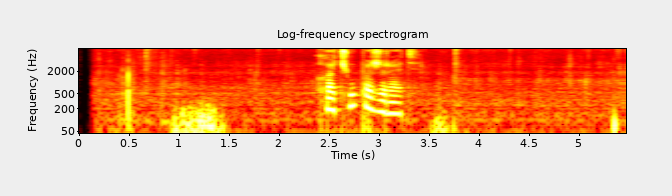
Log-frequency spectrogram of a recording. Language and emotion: Russian, neutral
